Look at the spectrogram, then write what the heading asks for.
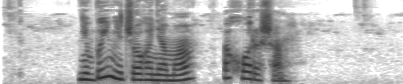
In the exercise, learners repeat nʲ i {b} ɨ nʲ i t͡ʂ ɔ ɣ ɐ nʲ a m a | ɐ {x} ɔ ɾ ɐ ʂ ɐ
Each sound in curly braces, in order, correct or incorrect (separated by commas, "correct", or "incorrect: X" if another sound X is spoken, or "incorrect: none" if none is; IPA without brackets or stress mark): correct, correct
